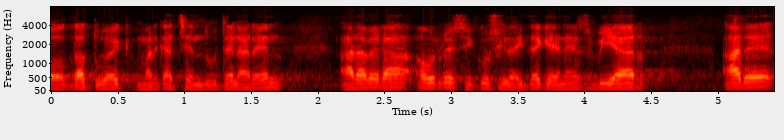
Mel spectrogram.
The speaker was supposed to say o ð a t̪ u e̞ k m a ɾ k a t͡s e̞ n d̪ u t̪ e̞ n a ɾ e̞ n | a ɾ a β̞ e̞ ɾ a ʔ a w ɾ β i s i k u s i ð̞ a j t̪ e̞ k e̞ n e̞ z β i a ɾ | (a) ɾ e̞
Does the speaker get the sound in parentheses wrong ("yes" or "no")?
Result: no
